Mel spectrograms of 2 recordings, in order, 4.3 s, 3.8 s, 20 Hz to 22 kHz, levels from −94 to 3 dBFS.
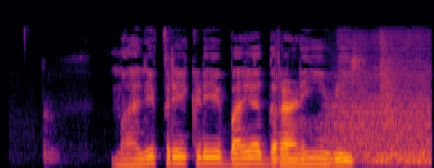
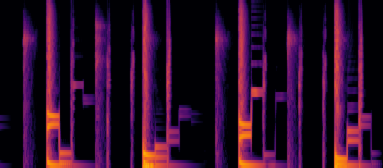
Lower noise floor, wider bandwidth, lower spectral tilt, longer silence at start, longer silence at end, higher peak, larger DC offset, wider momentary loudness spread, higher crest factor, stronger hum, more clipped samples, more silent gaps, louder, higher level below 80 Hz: first, -70 dBFS vs -48 dBFS; second, 11 kHz vs over 20 kHz; first, -6.5 dB/octave vs -4.5 dB/octave; first, 1.15 s vs 0.25 s; second, 0 s vs 0.2 s; second, -6 dBFS vs 0 dBFS; neither; second, 11 LU vs 21 LU; second, 20 dB vs 26 dB; neither; neither; second, none vs 1.20-1.44 s, 3.11-3.35 s; about the same, -25 LUFS vs -25 LUFS; second, -66 dBFS vs -34 dBFS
